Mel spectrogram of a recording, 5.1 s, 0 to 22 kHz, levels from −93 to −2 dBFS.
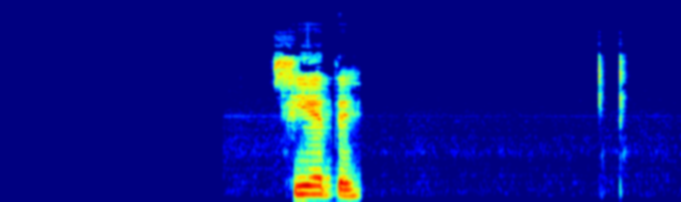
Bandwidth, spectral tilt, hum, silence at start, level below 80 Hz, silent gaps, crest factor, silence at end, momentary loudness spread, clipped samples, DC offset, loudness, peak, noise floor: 7.6 kHz; -4 dB/octave; none; 2.05 s; -62 dBFS; none; 22 dB; 2.4 s; 24 LU; under 0.1%; under 0.1%; -15 LUFS; -2 dBFS; -79 dBFS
